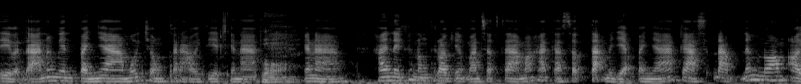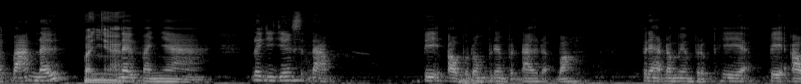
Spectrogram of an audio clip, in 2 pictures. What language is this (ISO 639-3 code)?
vie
